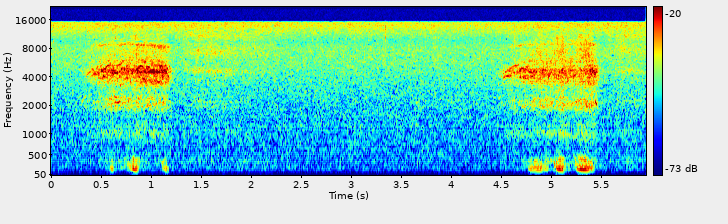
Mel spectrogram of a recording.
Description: My wiener Sammy snoring like a little pig.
